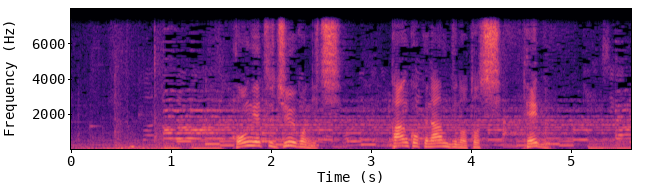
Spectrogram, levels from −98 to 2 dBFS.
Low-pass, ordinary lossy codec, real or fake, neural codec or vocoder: 7.2 kHz; none; real; none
